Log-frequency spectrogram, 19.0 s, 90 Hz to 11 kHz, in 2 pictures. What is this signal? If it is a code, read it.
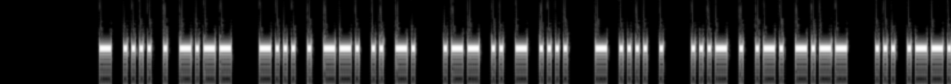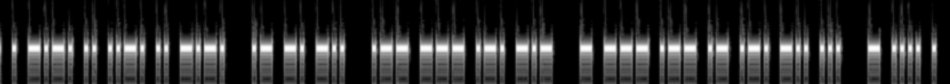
Morse code, heard as a keyed tone, about 30 wpm, 700 Hz. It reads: THEY BEGIN WITH THE VERY SPECIFIC AND WORK TOWARDS THE
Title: Sentences from Top 1000 Words - Review Part 3 - 30wpm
